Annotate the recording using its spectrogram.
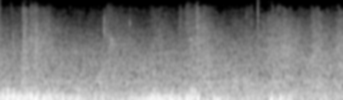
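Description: Wind buffeting the camera microphone as a low, uneven rumble, over outdoor ambience.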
